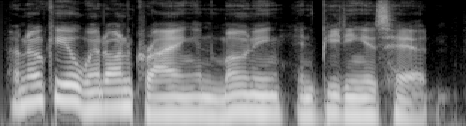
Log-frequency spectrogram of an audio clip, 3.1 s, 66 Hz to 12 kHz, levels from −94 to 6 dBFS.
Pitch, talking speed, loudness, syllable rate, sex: 120 Hz, 195 wpm, -14 LUFS, 5.1 syllables/s, male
